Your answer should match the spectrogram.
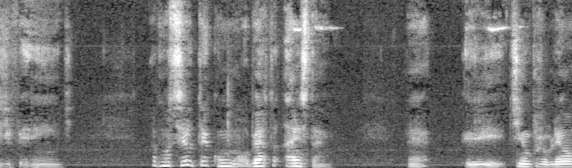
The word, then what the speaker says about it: Einstein: depois como Einstein ou Einstein, né? Eu é Einstein é um um nome de origem alemã. Apesar dele ser judeu, eh, não se pronuncia Einstein, é Einstein.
